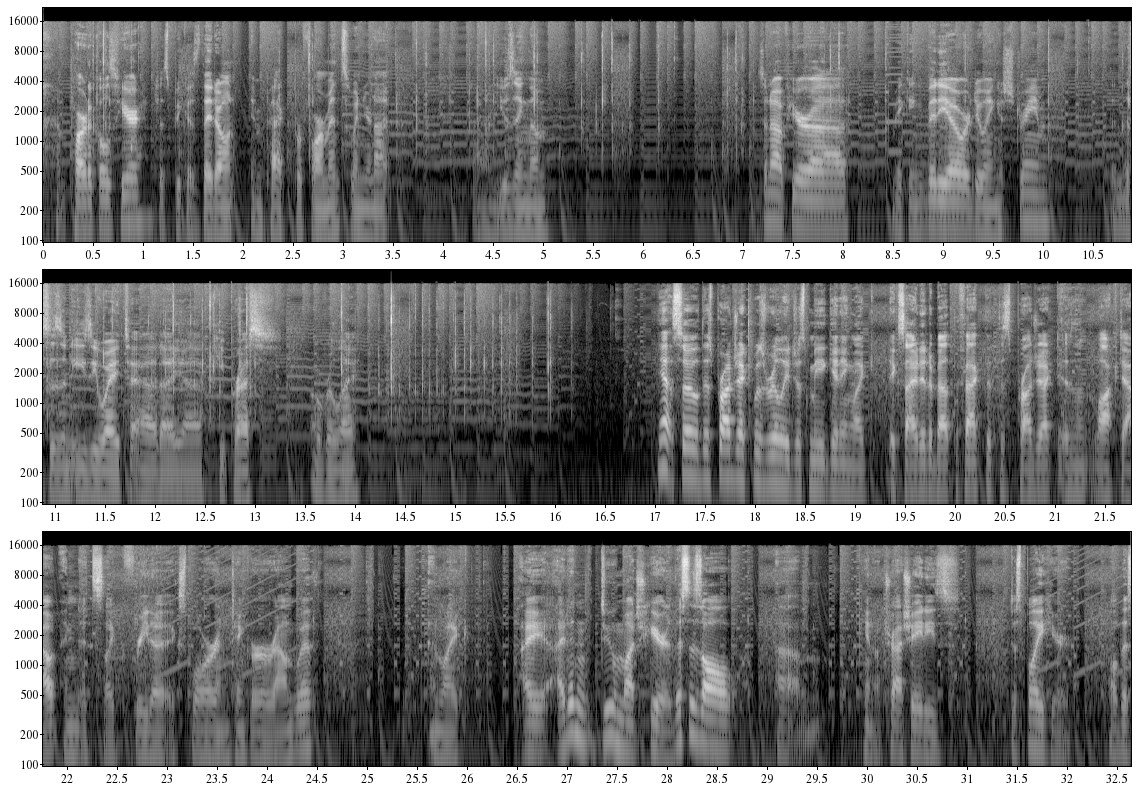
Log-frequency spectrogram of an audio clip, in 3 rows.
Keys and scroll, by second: 0.5 Down, 0.6 Right, 2.3 Down, 2.6 Right, 3.7 Up, 4.3 Left, 4.4 Right, 4.9 Up, 5.7 Right, 6.8 Left, 6.9 Down, 8.9 Left, 9.2 Down, 10.9 Left, 10.9 Down, 10.9 Right, 11.6 Right.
